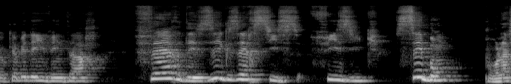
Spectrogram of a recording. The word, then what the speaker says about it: exercice: Faire des exercices. Exercice. Então, esse X aí, ele tem o som de gaz. Gaz, tá? Como se fosse GZ. Exercice. E presta atenção que o S não vai se pronunciar.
